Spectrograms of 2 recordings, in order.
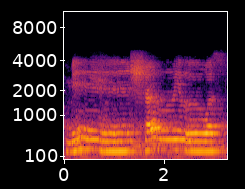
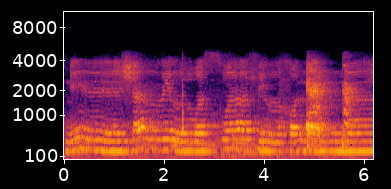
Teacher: Ketika bertemu dengan huruf ro, min syarril was. Di situ huruf ro-nya dibaca tarkib, Pak, karena dia berharokat kasroh.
